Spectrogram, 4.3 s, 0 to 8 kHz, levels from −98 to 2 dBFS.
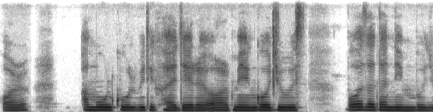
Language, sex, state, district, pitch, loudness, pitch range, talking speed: Hindi, female, Arunachal Pradesh, Papum Pare, 180 Hz, -14 LUFS, 175-185 Hz, 220 wpm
